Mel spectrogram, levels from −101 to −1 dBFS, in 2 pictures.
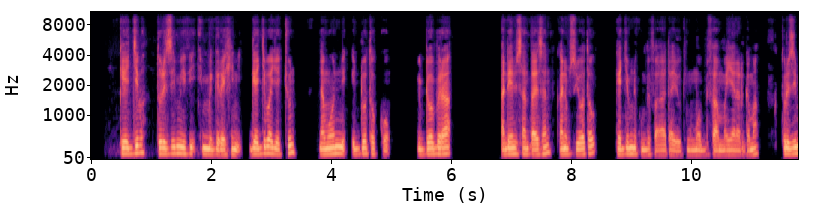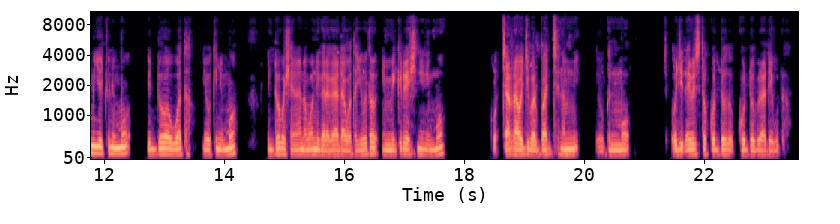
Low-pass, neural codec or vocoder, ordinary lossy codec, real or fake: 9.9 kHz; none; AAC, 64 kbps; real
